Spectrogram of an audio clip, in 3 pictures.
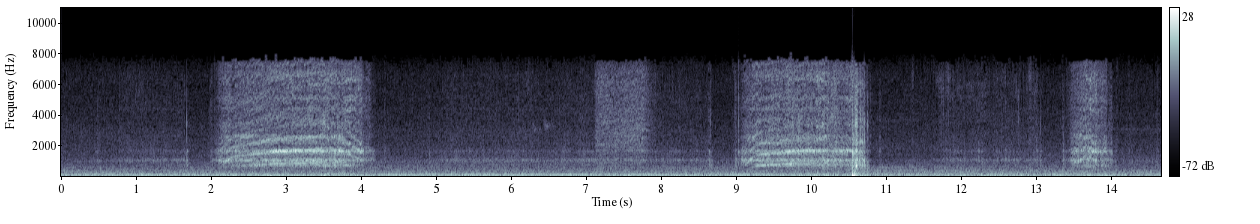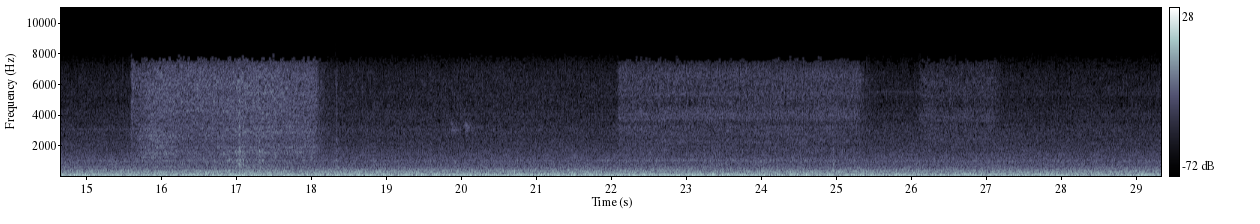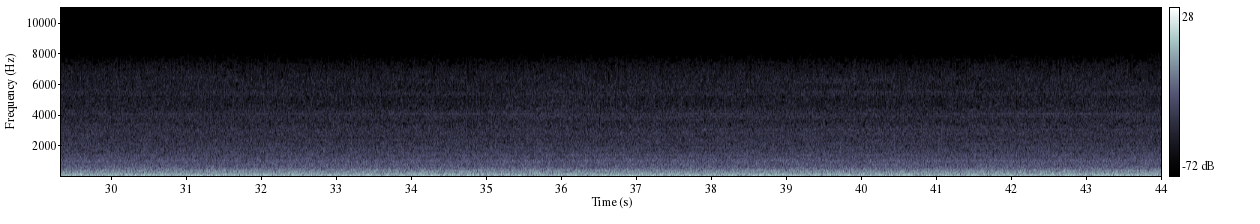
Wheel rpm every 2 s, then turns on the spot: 10, 160, 20, 20, 80, 80, 30, 10, 10, 0, 0, 0, 0, 0, 0, 0, 0, 0, 0, 0, 0, 0.
4-8 10-12 14-16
